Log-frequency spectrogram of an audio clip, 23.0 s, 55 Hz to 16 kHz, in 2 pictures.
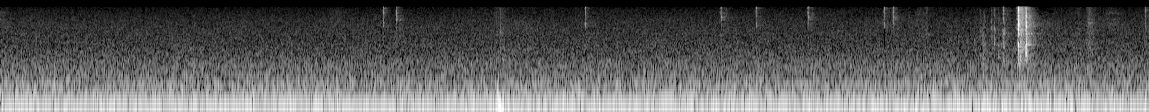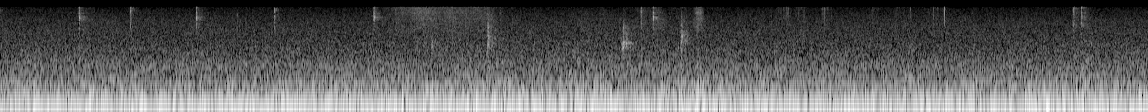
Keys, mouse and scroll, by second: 9.7 KP_1, 9.8 KP_5, 11.4-15.5 drag, 15.6 click.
